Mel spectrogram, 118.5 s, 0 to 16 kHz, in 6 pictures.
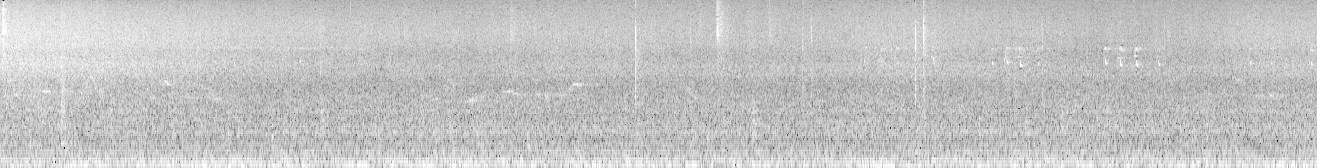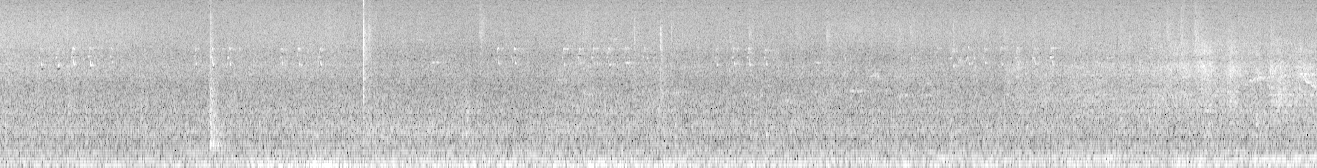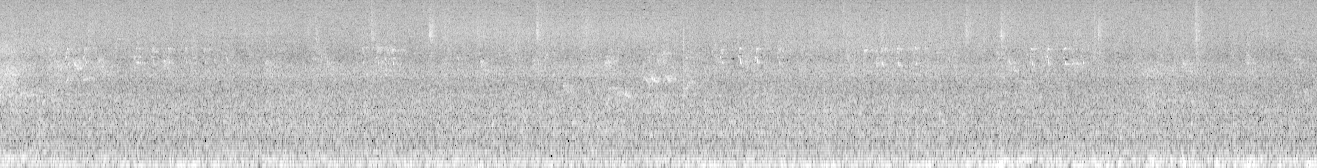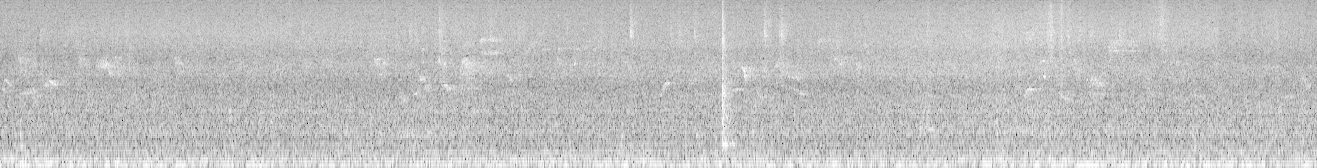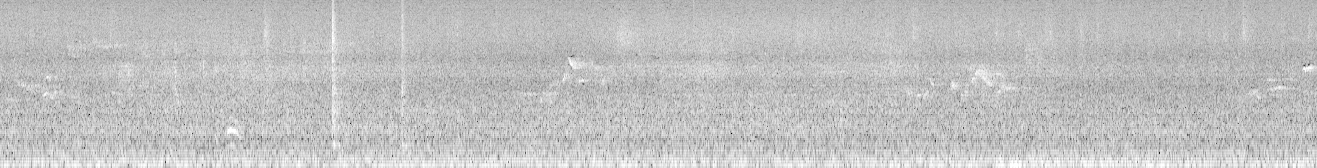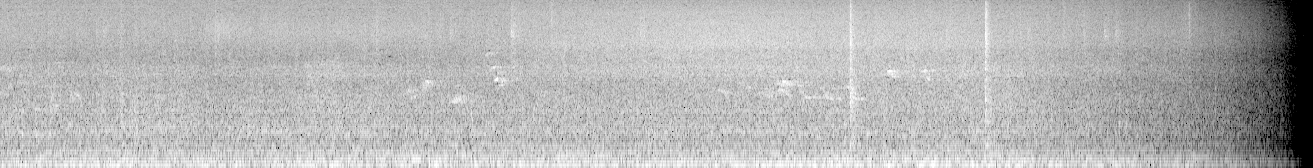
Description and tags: Recording by my Neumann TLM102 inside room, near opened window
